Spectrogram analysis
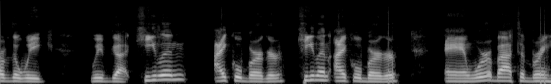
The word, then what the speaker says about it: Eichelberger: So in our Sunstar Rising Star of the Week, we've got Keelan Eichelberger, and we're about to bring him on here.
